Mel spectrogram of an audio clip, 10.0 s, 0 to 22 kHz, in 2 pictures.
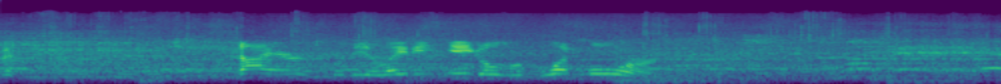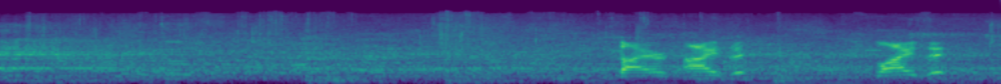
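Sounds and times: murmur of crowd voices: 0:00.0 - 0:10.0
basketball bouncing on wooden floor: 0:03.0 - 0:03.8, 0:06.5 - 0:07.9.

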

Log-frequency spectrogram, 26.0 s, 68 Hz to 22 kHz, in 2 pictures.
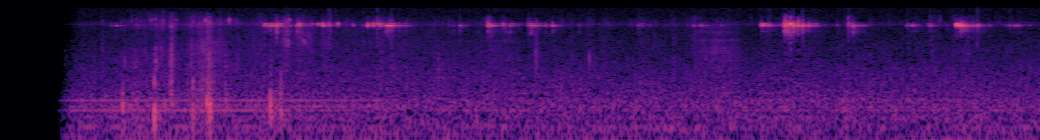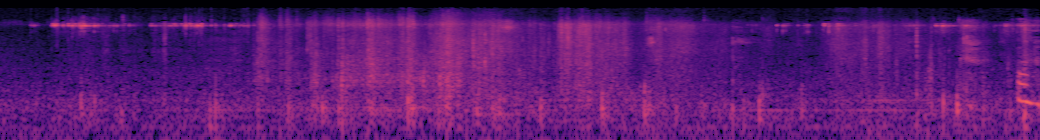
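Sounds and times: animals scuffling on carpet: 0:01.4 - 0:05.6, 0:14.0 - 0:26.0.

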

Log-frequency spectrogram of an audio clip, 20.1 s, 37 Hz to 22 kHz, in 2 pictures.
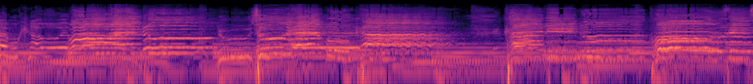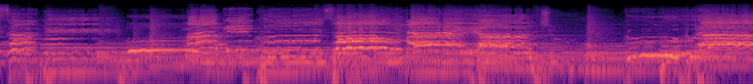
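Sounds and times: choir singing in harmony: 0:00.0 - 0:20.0
drums: 0:10.1 - 0:20.0.

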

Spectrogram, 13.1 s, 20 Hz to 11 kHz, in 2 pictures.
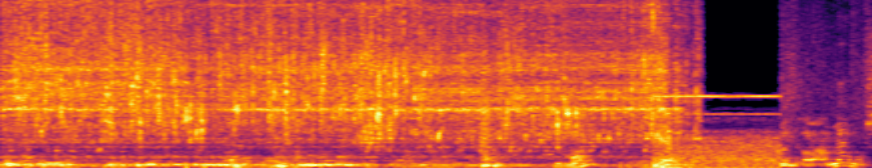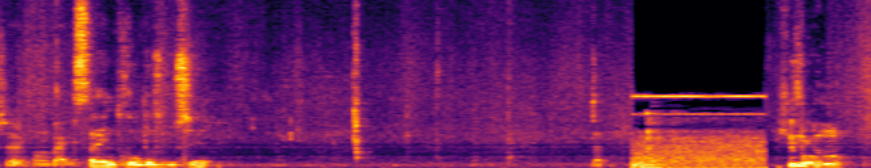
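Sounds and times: low electronic buzz: 0:04.9 - 0:05.9, 0:11.3 - 0:12.3.

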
